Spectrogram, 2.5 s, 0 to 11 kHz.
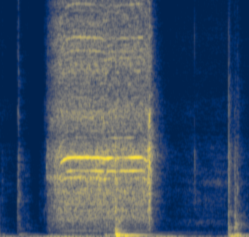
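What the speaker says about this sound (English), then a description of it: "so what I'm going to do is just take my drill" An electric drill fitted with a 1/8-inch bit bores through plastic in a single loud, steady whine of about one second, with brief handling knocks before and after.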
